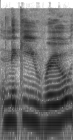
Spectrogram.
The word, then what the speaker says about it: Nikkihru: I am on everything as Nikki Rue. That's NIKKIHRU. Yes, the H is silent like a showgirl.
